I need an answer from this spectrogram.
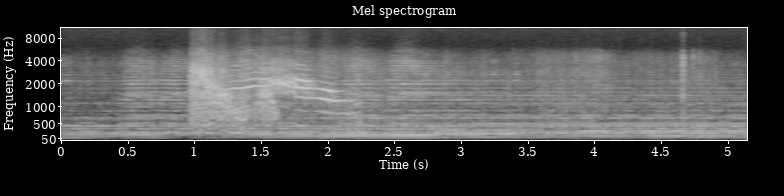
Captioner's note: cat meows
